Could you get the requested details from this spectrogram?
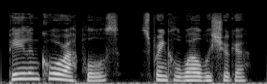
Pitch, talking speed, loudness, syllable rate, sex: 205 Hz, 180 wpm, -18 LUFS, 4.9 syllables/s, female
